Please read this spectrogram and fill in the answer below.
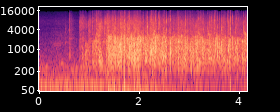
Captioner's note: audience applauds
